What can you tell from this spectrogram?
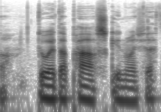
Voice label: "Pasg", Welsh

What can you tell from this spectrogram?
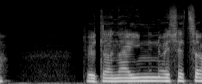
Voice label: "nain", Welsh

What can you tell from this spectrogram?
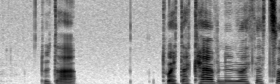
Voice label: "cefn", Welsh

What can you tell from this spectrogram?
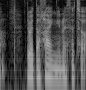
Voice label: "rheng", welsh

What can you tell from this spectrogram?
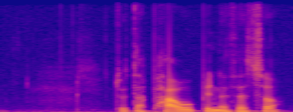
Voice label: "pawb", Welsh

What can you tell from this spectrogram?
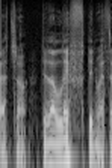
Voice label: "lifft", Welsh

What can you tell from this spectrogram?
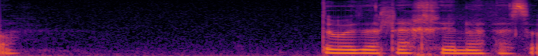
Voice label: "llechu", welsh

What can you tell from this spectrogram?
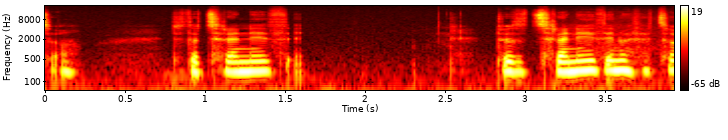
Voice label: "trennydd", Welsh

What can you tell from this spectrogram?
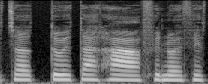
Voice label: "rhaff", Welsh

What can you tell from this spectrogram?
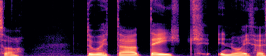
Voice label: "deic", Welsh

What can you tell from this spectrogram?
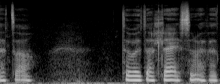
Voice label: "lles", Welsh

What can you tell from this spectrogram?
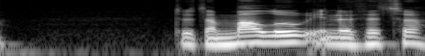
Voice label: "malwr", Welsh

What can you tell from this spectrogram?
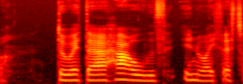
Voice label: "hawdd", Welsh

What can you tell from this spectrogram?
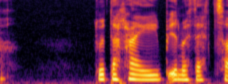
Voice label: "rhaib", Welsh

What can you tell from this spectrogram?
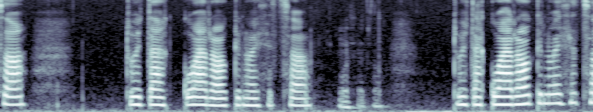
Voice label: "gwarrog", Welsh

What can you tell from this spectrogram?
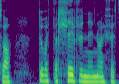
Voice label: "llyfn", Welsh

